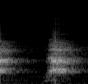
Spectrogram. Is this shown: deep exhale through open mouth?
no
